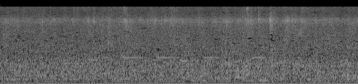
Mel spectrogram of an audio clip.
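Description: Steady rain pours down outdoors, a dense, even hiss that holds at a constant level throughout with no voices.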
